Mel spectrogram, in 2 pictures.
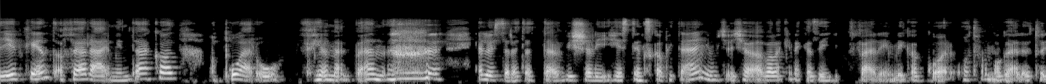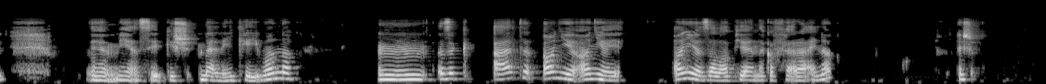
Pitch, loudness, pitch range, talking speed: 220 Hz, -14 LUFS, 190-250 Hz, 110 wpm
